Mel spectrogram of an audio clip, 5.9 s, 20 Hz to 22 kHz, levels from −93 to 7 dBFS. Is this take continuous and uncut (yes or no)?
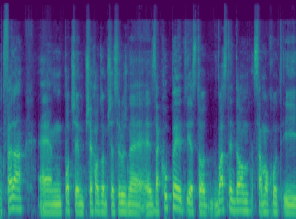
yes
